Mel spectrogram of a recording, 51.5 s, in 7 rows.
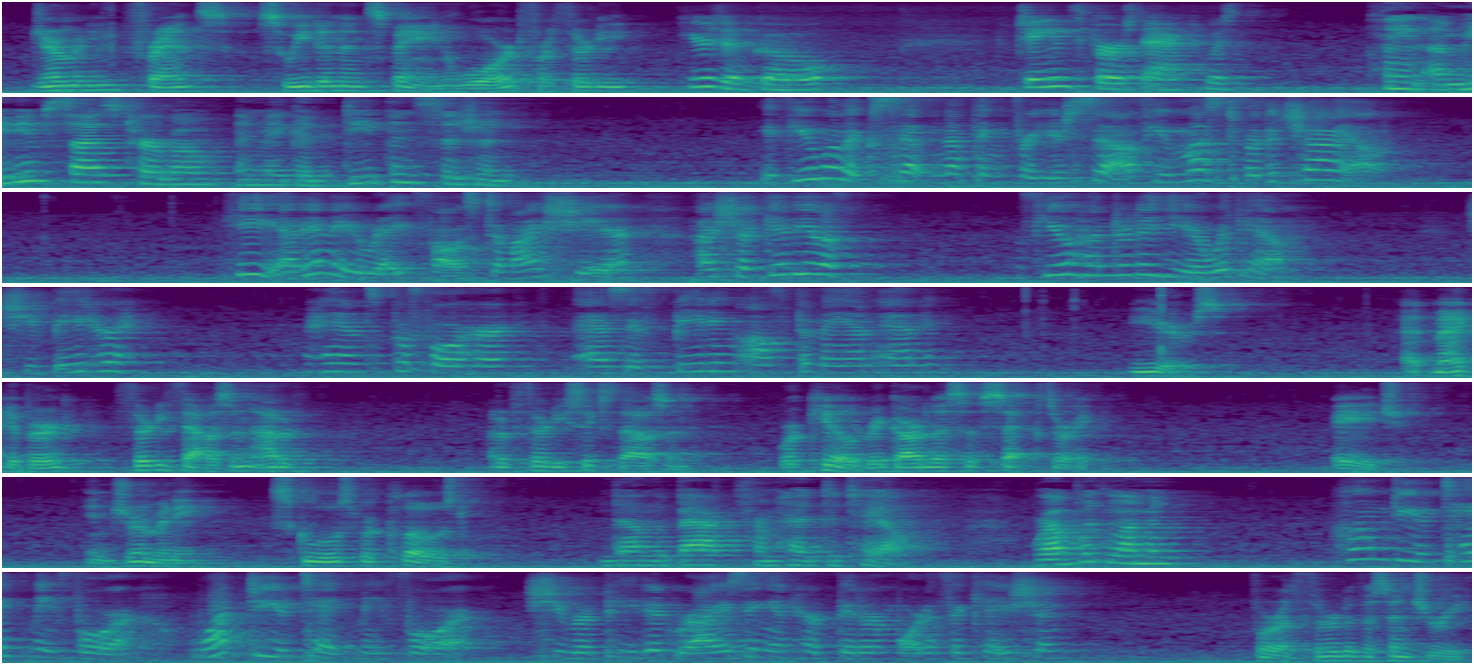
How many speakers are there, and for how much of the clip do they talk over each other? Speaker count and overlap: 4, no overlap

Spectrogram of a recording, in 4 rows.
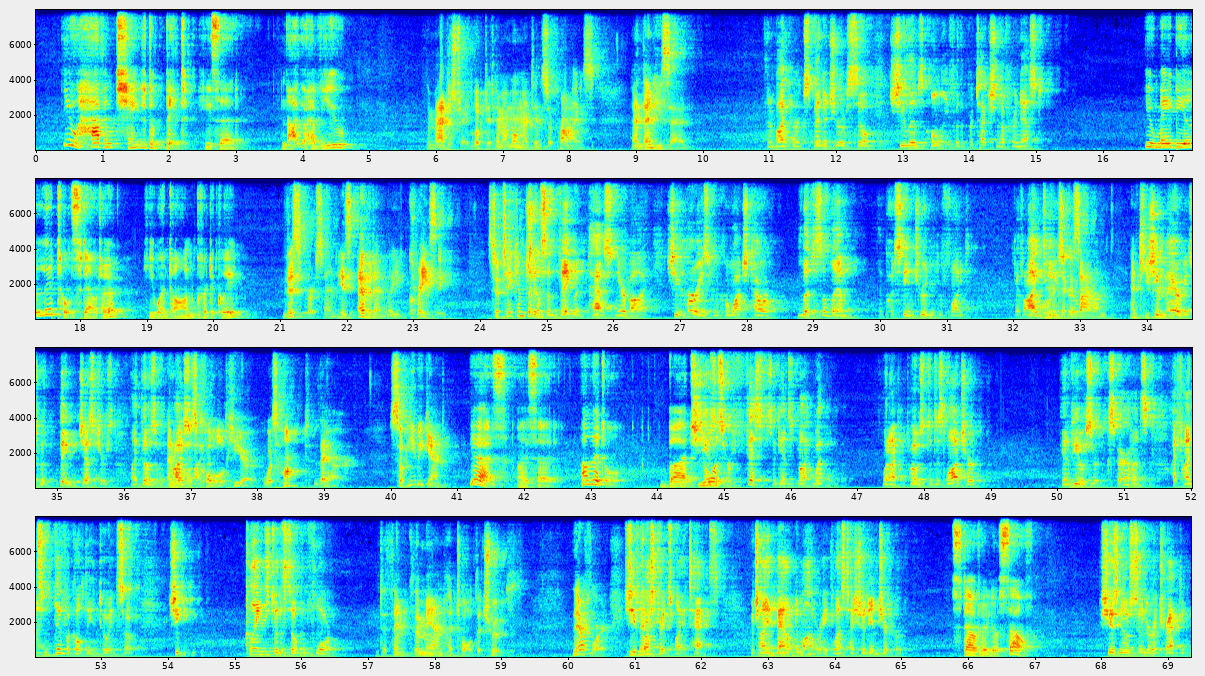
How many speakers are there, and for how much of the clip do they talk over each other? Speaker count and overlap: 3, about 5%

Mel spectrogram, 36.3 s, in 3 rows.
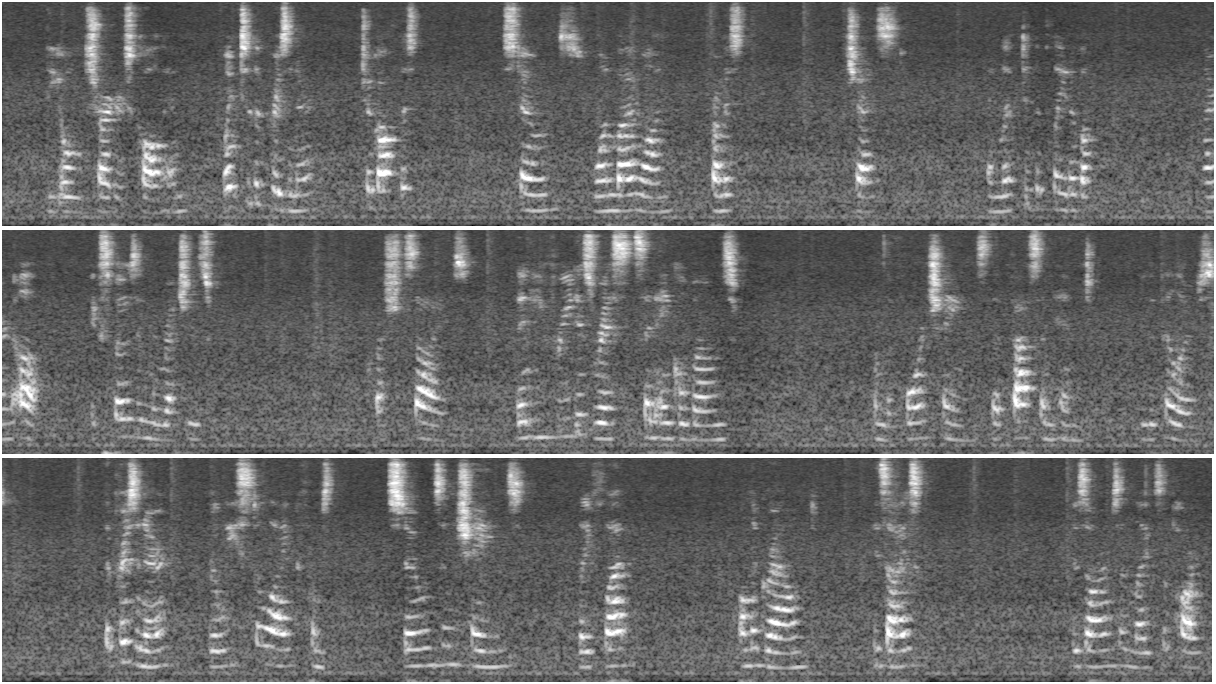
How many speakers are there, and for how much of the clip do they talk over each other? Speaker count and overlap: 1, no overlap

